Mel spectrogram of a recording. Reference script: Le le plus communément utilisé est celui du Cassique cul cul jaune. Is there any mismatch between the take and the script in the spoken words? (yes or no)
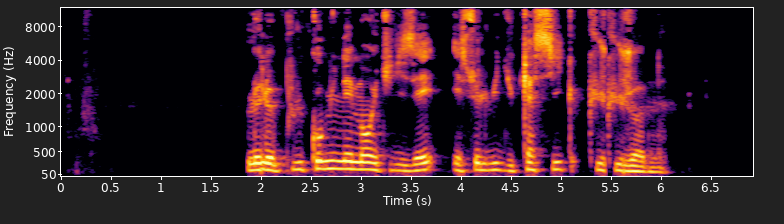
no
